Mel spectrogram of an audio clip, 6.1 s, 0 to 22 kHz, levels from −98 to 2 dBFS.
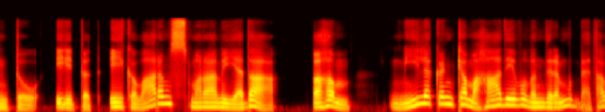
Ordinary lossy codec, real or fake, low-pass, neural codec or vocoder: none; fake; none; codec, 24 kHz, 0.9 kbps, WavTokenizer, large speech release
